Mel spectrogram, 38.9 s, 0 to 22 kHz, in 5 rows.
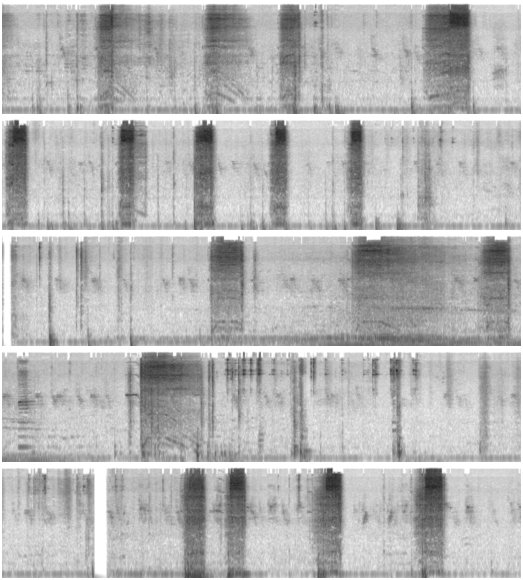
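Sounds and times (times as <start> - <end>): steady low hum: 16.8 - 25.0.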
